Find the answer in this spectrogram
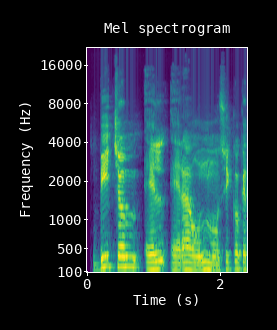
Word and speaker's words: Beauchamp: Aquí es donde entra George Beauchamp, que se escribe Beauchamp, que pues es un nombre en francés, pero yo supongo que por vivir en Estados Unidos o no sé qué rollo, lo pronunciaban Beecham. Beecham, él era un músico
